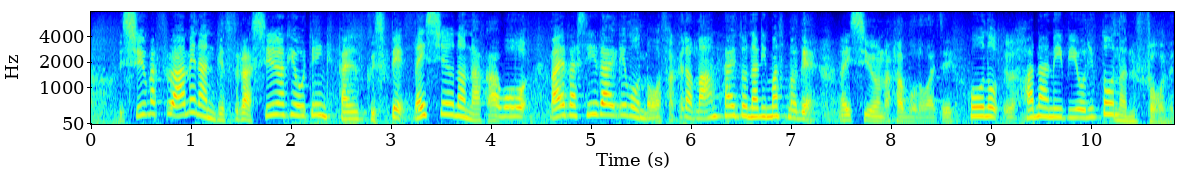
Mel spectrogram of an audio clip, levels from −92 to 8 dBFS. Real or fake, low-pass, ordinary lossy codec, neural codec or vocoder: fake; none; none; codec, 16 kHz, 0.5 kbps, X-Codec, HuBERT features, trained on LibriSpeech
